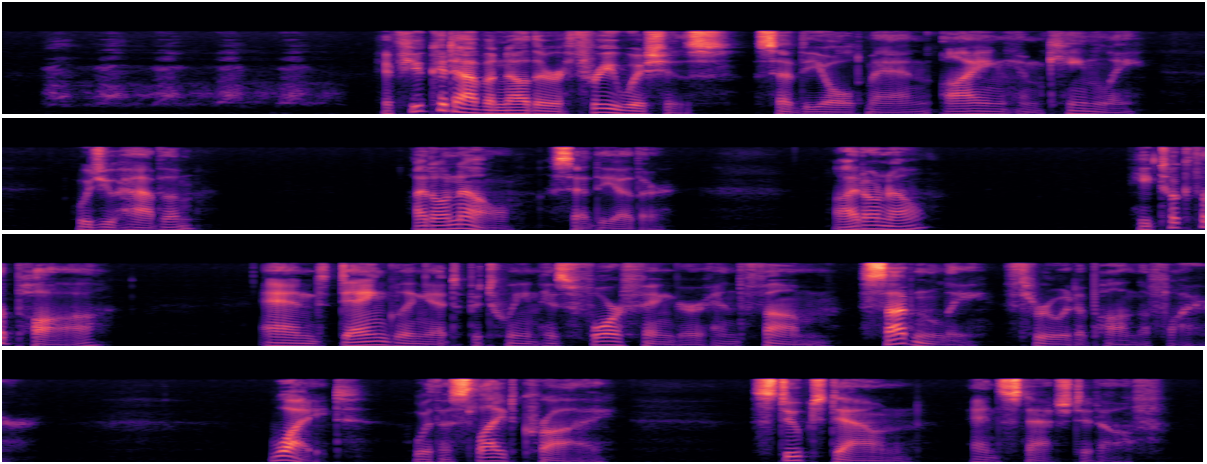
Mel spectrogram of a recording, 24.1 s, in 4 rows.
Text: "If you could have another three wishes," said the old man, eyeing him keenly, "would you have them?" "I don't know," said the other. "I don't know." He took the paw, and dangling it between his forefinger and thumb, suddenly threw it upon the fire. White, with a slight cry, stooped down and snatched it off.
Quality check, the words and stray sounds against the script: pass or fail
fail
